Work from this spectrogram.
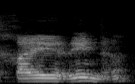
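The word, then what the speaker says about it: خير: So the word will be pronounced as khairin because of the B, even though the B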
